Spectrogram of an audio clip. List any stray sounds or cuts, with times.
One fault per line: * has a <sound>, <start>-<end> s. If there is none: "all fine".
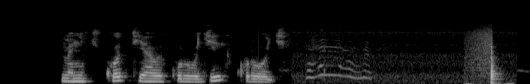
* has a laugh, 3.0-3.9 s
* has a thud, 4.6-5.2 s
